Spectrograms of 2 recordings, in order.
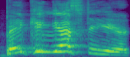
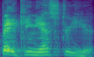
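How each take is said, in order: First: "Yesteryear" stretched out slowly and higher; proud title plug. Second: Said in the usual way. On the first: Shown as a demonstration. Host plugging her own cookbook, proud emphasis. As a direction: savour the book title "Yesteryear". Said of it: "it's found in my new cookbook". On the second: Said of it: "pre-ordering my new cookbook".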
